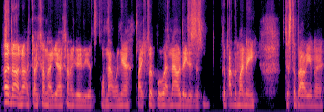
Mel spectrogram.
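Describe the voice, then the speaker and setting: A man's voice: medium pitch, fairly even intonation, fast talker, bright, forceful tone. A man hosting a podcast, chatting casually with frequent laughs and many fillers and repeated words. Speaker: podcast host. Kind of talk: casual chat.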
